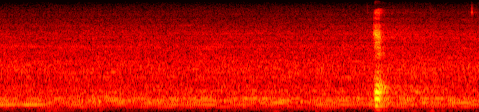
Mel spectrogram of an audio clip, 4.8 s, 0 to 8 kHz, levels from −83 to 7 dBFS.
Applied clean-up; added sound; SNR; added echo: none; none; none; none.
